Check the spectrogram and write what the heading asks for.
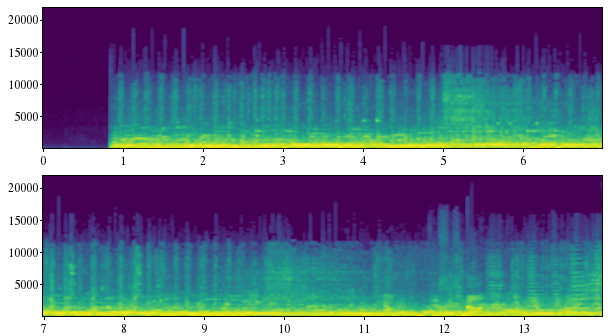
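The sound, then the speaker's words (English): A marching band getting out of step plays loudly and continuously, sustained brass tones over a steady pulse of drums, with a murmur of crowd noise mixed underneath throughout. “Now, this is not them, but have you ever seen a band get out of step, marching band get out of step? Check this video out.”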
